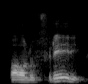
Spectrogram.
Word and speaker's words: Paulo Freire: Parmi ces efforts d'une éducation critique, je peux citer bien sûr Paulo Freire, et pardon, mais je voudrais prononcer son nom en brésilien, Paulo Freire.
